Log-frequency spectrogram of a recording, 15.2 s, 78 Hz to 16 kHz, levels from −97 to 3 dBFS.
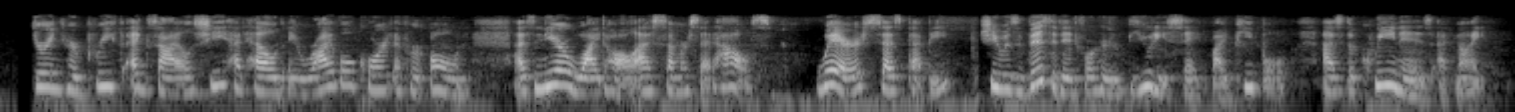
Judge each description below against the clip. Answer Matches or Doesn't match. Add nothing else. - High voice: Matches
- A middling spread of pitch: Matches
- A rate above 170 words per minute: Doesn't match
